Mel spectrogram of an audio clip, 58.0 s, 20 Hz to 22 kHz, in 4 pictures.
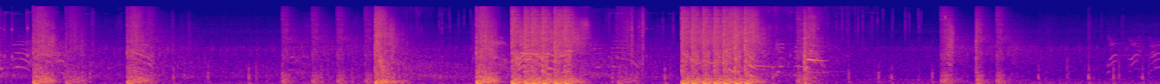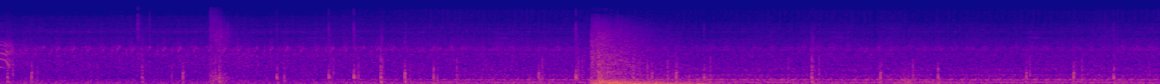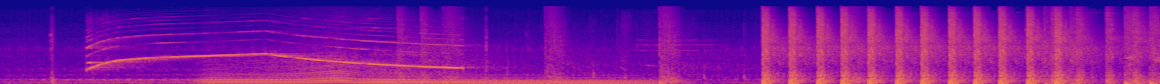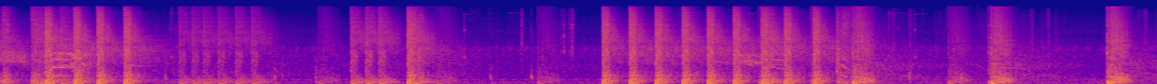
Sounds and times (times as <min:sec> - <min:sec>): Police car (siren): 0:30.0 - 0:35.4.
